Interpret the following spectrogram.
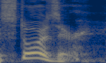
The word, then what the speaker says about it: Stoerzer: Michael Storzer.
